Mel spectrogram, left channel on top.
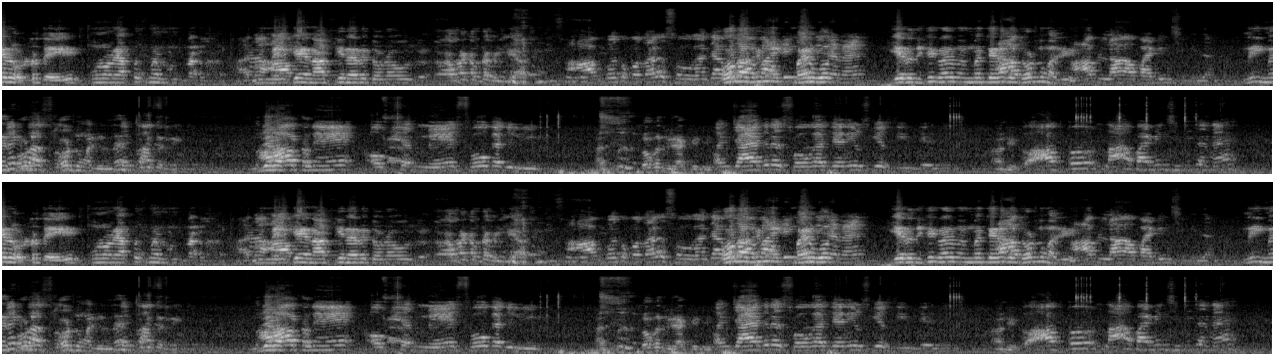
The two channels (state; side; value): identical; both; correlation 1.00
